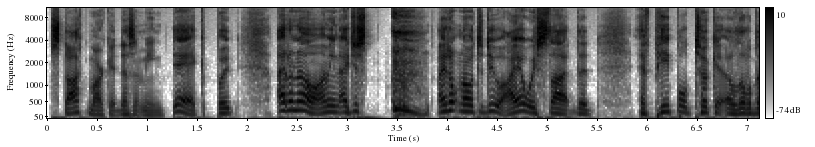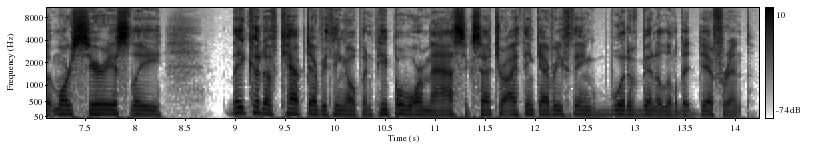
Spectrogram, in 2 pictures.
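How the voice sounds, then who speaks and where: A man's voice: medium pitch, fairly quick, no room sound, clean studio sound. A man from California co-hosting a podcast, arguing earnestly and posing questions in casual chat. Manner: argumentative, earnest, poses questions. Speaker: podcast co-host.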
